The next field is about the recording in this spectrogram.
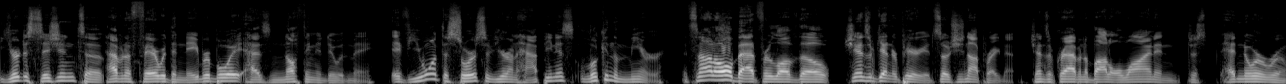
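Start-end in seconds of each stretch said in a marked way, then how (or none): none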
